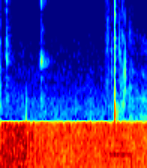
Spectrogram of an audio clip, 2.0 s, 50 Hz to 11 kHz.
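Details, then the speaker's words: SDRplay RSP receiver in SDRuno at night, tuned to CHU Canada 3.330 MHz upper sideband, before the noise blanker is enabled: steady static swamping 1.7–4.2 MHz. Wideband noise, suspected from neighbors, CFL/LED lights or a TV. "this noise is probably coming from my neighbors it could be from my own CFL lights it could be from LED lights it could be from uh neighbors television it could be it could be basically anything"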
